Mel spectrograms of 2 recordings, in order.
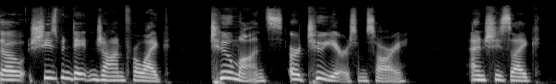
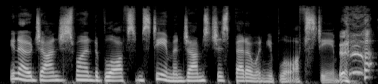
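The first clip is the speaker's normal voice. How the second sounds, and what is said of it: Put-on Boston accent. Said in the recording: “Perfect accent. ... I have a great Boston accent. ... Perfect Boston accent.”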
